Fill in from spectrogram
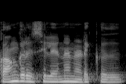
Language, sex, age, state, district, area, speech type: Tamil, male, 30-45, Tamil Nadu, Viluppuram, urban, read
